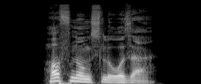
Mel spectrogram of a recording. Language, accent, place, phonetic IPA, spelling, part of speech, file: German, Germany, Berlin, [ˈhɔfnʊŋsloːzɐ], hoffnungsloser, adjective, De-hoffnungsloser.ogg
- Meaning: 1. comparative degree of hoffnungslos 2. inflection of hoffnungslos: strong/mixed nominative masculine singular 3. inflection of hoffnungslos: strong genitive/dative feminine singular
